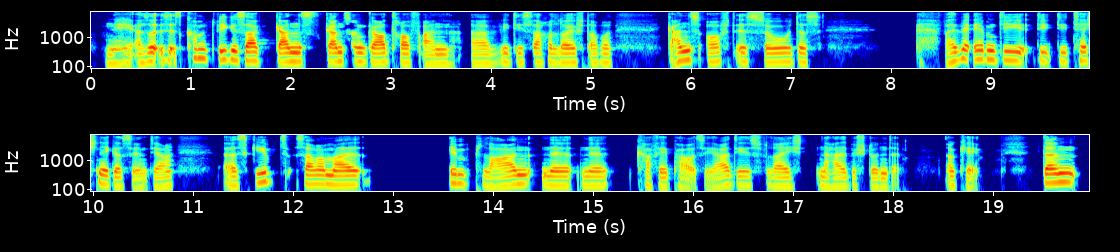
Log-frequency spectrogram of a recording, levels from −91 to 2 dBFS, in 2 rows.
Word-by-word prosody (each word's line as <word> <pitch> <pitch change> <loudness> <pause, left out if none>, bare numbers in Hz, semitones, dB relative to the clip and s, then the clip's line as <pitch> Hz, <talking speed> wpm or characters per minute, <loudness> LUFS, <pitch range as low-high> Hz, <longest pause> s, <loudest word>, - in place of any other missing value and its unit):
Ne, 130 +1 -3
also 155 +2 +1
es - - +2
es - - 0
kommt, 205 -2 -2
wie 180 +1 +4
gesagt, 165 -2 +4
ganz 155 +1 +4
ganz 150 +1 +3
und 155 -1 +2
gar 145 0 +5
drauf 140 -1 0
an, 130 -1 -1
äh, 135 0 -2
wie 145 +2 -6
die 145 0 -6
Sache 145 -1 -1
läuft. 145 +1 0
Aber 140 +1 -3 0.5
ganz 175 +3 +3
oft 150 +1 -2
ist 155 -1 -1
so, 145 +1 +2
dass, 150 -1 -2 0.9
äh, - - -9 0.2
weil 155 +2 0
wir 190 - +3
eben 185 0 +4
die 170 -1 0
die 160 -2 -4
die 155 -2 -7
Techniker 155 -3 +1
sind, 120 +1 -6
ja. 135 +2 -2 0.5
Es 140 0 -2
gibt, 190 +1 -1
sagen 160 -1 +2
wir 160 - +4
mal, 150 -1 +5 0.9
im 170 -2 -1
Plan 145 +3 +1
'ne 145 -1 +1
'ne 145 +1 -2 0.3
Kaffeepause, 130 -2 -4
ja, 145 +3 0
die 145 - -4
ist 145 0 -4
vielleicht 135 -1 -4
'ne 135 -3 -4
0,5 130 +1 -3
Stunde. 125 -1 -5 0.5
Okay. - - -3 0.6
Dann 180 +1 +7
150 Hz, 160 wpm, -23 LUFS, 140-160 Hz, 0.9 s, Dann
